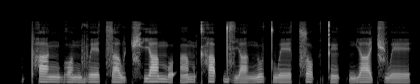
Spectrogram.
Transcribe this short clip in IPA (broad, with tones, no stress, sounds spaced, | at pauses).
pʰ a˧ ŋ ɡ ɔ˧ n ɡ w e˧ t͡s a˧ w t͡ɕʰ j a˦ m o˨ ʔ ã˥˧ m kʰ a˦ p̚ d͡z j a˨˩ n̪ u˥˧ t̪ w e˧ t͡s ɔ˦ k̚ t̪ ẽ˨ t̚ ŋ j a˦ t͡ɕ w e˧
